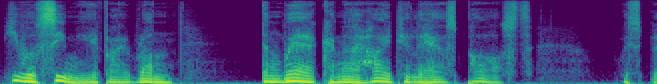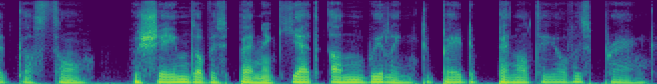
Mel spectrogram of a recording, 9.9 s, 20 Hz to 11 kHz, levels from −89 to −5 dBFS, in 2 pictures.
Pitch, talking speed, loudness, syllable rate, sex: 95 Hz, 190 wpm, -21 LUFS, 5.3 syllables/s, male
